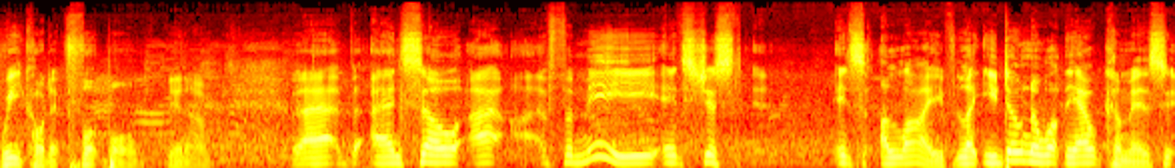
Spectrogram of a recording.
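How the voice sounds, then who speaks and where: Over noticeable background noise, a man talks at a fairly slow pace with lively intonation and a fairly high pitch. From United Kingdom. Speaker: actor. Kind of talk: interview answer.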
